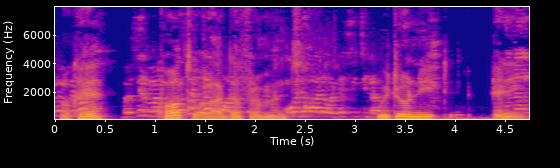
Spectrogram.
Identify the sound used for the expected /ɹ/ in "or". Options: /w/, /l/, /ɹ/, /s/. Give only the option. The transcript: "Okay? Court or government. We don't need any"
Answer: /l/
